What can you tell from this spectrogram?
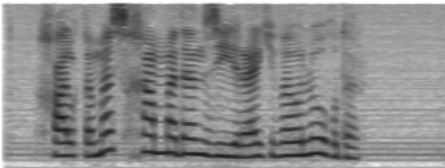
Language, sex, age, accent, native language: Uzbek, female, 18-24, Toshkent shahri, Uzbek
